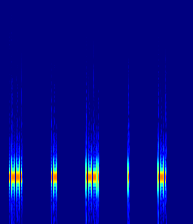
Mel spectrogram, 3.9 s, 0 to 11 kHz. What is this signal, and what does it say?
Morse code, heard as a keyed tone, about 48 wpm, spaced as for 14 wpm, 690 Hz. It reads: PAPER
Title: 8x Character Spacing - Top 300 Words - 50wpm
